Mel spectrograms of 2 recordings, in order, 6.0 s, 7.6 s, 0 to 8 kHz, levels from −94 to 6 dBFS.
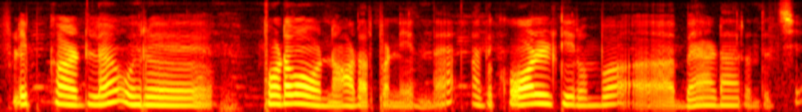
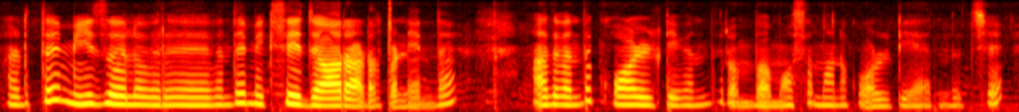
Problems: background sounds at intervals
